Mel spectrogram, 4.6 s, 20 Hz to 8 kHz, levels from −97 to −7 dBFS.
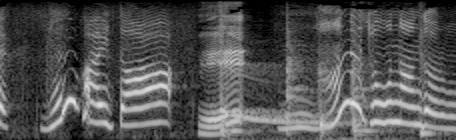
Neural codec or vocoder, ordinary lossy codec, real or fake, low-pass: none; none; real; none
